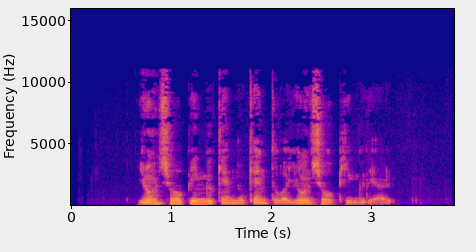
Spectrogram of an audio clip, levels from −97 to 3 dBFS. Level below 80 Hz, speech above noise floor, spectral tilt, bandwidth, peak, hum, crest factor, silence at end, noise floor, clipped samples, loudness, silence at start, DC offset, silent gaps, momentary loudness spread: -70 dBFS; 46 dB; -5 dB/octave; 11.5 kHz; -8 dBFS; none; 18 dB; 0.6 s; -70 dBFS; under 0.1%; -25 LUFS; 0.7 s; under 0.1%; none; 10 LU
